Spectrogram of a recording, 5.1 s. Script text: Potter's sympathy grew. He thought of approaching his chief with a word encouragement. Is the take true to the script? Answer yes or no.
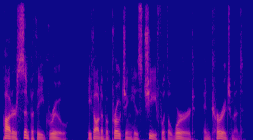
yes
